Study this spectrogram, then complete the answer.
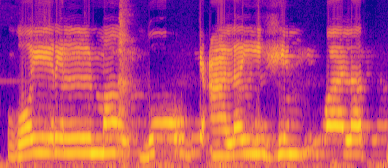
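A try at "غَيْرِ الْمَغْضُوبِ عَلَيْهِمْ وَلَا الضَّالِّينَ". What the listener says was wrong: Jangan berhenti amnya Bunda. Amnya masih agak berhenti, jangan berhenti. Ghairil maghdubi alaihim waladdallin. Walad, jangan walad, bukan walad, wala, ya. Huruf wawu dan lam tipis. Huruf dot Bunda, tahu Bunda huruf dot dilafalkan makhrajnya dari mana? Bagaimana cara melafalkan huruf dot? Betul, pangkal lidah naik ke atas itu untuk tebalnya.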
